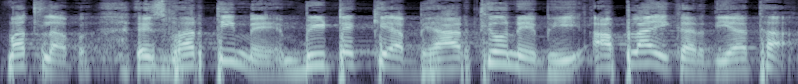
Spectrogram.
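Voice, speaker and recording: A man's voice: a little high, expressive, moderate pace. A man explaining background as a news reporter.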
